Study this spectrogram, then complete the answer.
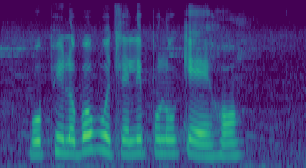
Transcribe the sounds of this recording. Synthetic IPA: bʊpʰɪlɔbobʊt͡ɬʼɛlɪpʼʊlʊkʼɛːɦɔ

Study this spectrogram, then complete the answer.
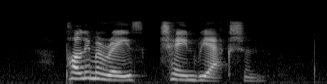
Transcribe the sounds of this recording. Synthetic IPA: pʰɔliməɹeːzt͡ʃʰẽnɹiækʃə̃n

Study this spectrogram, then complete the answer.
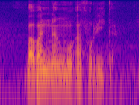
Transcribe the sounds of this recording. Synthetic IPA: baban̩naŋ̩moʔafʊriːkʼa

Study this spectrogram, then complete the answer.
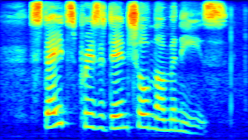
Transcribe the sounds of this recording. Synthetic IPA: steɪtspʰɹɛzɪdɛ̃nʃəlˠnɔmɪniz̥

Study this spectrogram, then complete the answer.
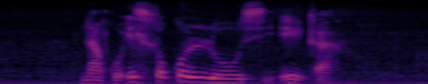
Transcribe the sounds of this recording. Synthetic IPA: nakʼʊʔɪɬɔkʼol̩losḭʔɪːkʼa

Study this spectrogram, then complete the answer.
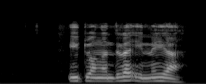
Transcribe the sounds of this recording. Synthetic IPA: itʼaŋand̪iɺainɛja

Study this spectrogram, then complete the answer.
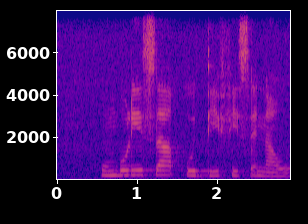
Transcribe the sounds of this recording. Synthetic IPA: ɦumbuɺisaud̪ifisɛnawu

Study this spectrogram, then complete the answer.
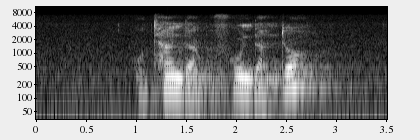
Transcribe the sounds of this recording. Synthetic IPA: kʼutʰandʱakʼufundʱantʼɔ

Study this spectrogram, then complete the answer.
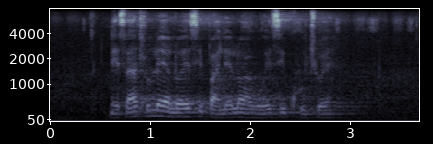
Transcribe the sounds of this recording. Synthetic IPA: nɛsaɬulɛlɔesib̥ʱalɛlwak̬ɔesikʰuːt͡ʃʰwɛ

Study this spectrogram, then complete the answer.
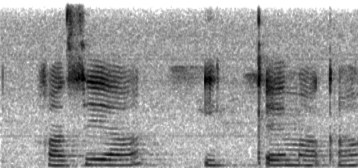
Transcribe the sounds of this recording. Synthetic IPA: ɣasɪa | i | kʼɛmakʼa

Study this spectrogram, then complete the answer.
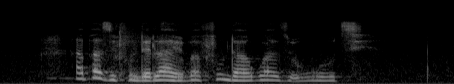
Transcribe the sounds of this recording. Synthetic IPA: aɓazifundʱɛlajɔɓafundʱak̬waziuk̬uːtʰi̥

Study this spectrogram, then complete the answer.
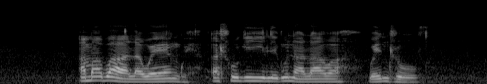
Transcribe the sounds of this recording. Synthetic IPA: amaɓalawɛŋʱwɛaɬuk̬ilɛk̬unalawawɛnd͡ɮʱoːvu

